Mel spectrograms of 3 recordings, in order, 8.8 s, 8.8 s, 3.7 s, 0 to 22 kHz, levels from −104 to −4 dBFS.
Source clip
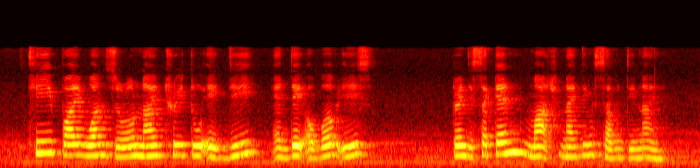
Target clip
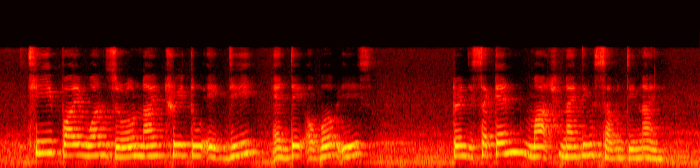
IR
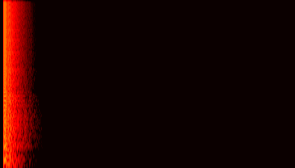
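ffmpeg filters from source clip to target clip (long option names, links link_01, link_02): -filter_complex "[0:a]asettb=1/sr,asplit=3[link_01][link_02][link_03];[link_01]atrim=end=4.004[link_04];[link_02]atrim=start=4:end=4.51,asetpts=PTS-STARTPTS,afade=type=in:duration=0.004:curve=qsin,afade=type=out:start_time=0.506:duration=0.004:curve=qsin,tiltshelf=frequency=1400:gain=5.5[link_05];[link_03]atrim=start=4.506[link_06];[link_04][link_05]acrossfade=duration=0.004:curve1=hsin:curve2=qsin[link_07];[link_07][link_06]acrossfade=duration=0.004:curve1=qsin:curve2=hsin,acompressor=threshold=-39dB:ratio=6,asplit=2[link_08][link_09];[1:a]atrim=start_sample=2205[link_10];[link_09][link_10]afir=irnorm=-1:irlink=0,volume=-16.5dB[link_11];[link_08][link_11]amix=inputs=2:normalize=0,volume=2dB"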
